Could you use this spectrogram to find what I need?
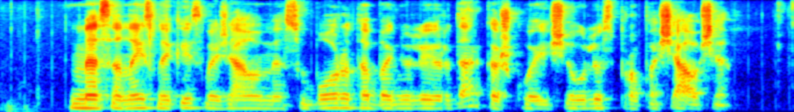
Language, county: Lithuanian, Panevėžys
